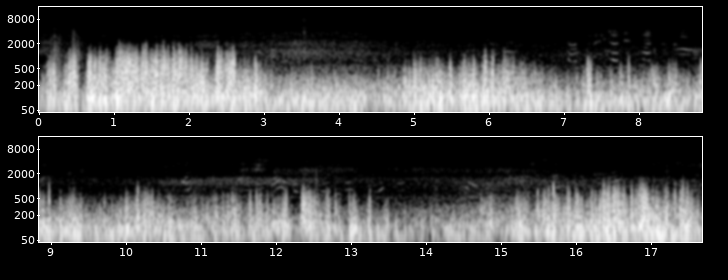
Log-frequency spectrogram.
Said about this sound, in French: Alors je ne sais pas si vous avez entendu euh, l'océan. Moi je l'entends c'est super agréable. C'est très très très agréable d'entendre l'océan comme ça. Et je peux vous dire que ça apaise.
